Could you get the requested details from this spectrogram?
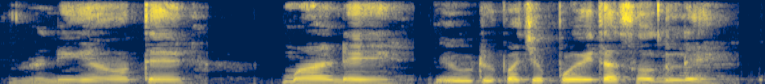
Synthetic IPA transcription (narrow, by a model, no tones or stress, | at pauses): aniãwt̪e | maɳejuʈjubat͡ɕepəjt̪asəɡlẽ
